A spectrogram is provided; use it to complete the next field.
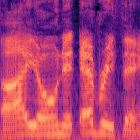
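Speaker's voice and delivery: self-assured. An actor records a slate labeled Confidence; confident. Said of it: "Slate, Confidence".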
